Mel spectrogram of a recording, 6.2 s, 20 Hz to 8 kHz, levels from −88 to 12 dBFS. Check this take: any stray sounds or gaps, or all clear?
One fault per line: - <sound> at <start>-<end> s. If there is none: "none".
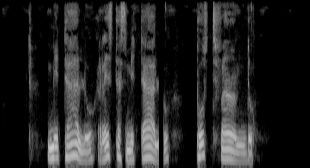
- dropout at 3.2-3.3 s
